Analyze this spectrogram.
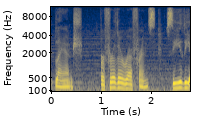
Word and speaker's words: Blanche: description entity 140 or blanch footnote pronounced like the French word blanch for further reference see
